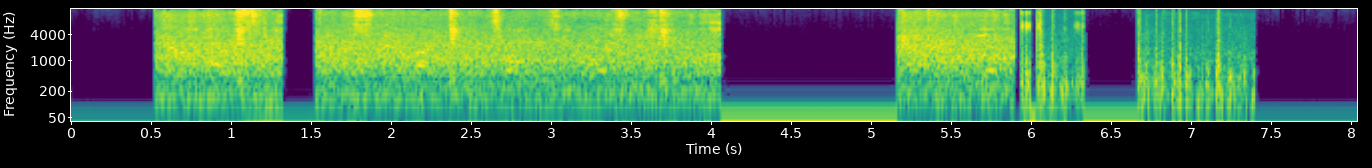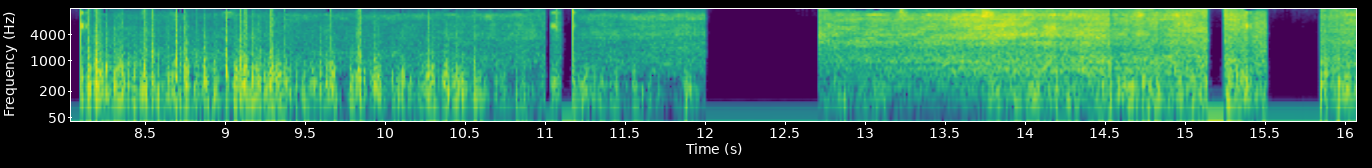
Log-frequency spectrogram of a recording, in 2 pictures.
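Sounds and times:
vehicle ride rumble: 0.5 - 4.1, 5.2 - 7.4, 8.1 - 12.0, 12.7 - 16.0
wind noise: 5.8 - 7.4, 8.1 - 12.0, 12.7 - 16.0.

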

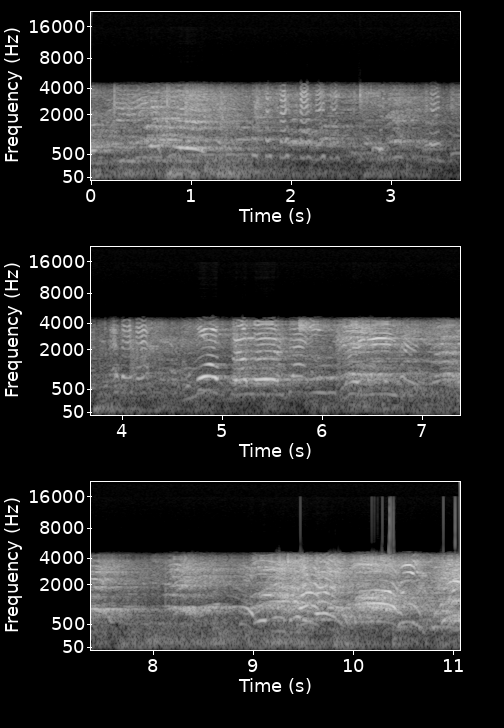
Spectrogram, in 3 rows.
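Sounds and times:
children shouting in echoing gym: 5.5 - 11.0.

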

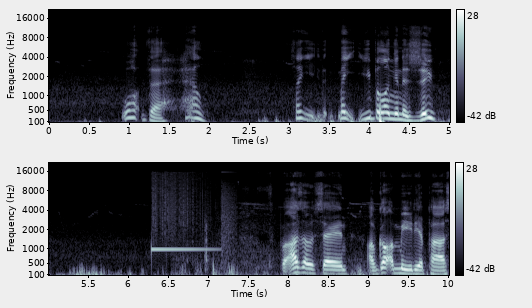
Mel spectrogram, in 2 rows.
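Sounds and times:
high beep: 6.3 - 7.4.

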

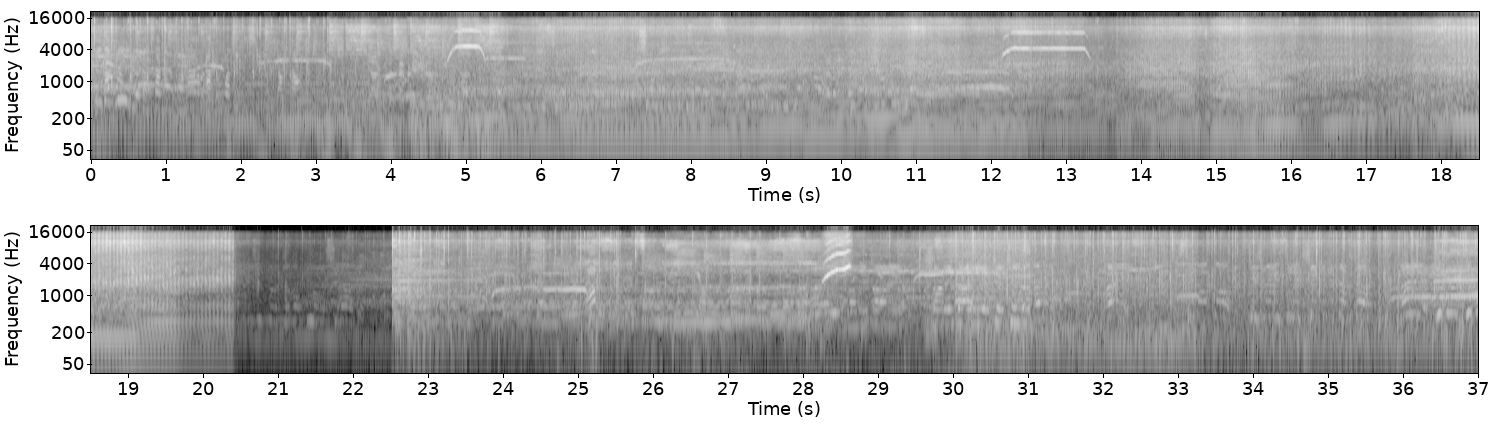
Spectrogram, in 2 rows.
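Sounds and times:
loud music: 0.0 - 12.9, 22.5 - 31.3
motorcycle engine revving hard: 0.0 - 20.6.

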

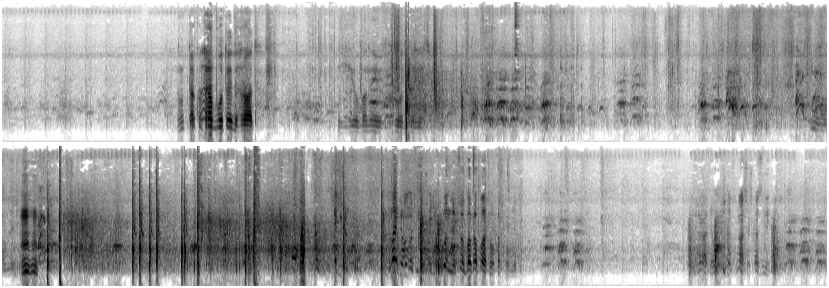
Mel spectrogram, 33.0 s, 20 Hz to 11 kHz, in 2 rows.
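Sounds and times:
faint outdoor hiss: 0.0 - 33.0
dog barking: 0.9 - 2.9, 5.7 - 6.5, 9.2 - 11.2, 12.3 - 13.0, 13.9 - 16.6, 17.2 - 17.6, 18.6 - 19.1, 22.3 - 24.4, 25.2 - 25.8, 27.3 - 28.3, 30.4 - 31.1, 32.0 - 33.0.

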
